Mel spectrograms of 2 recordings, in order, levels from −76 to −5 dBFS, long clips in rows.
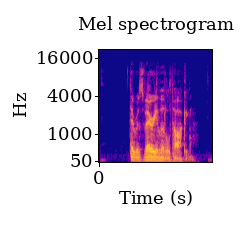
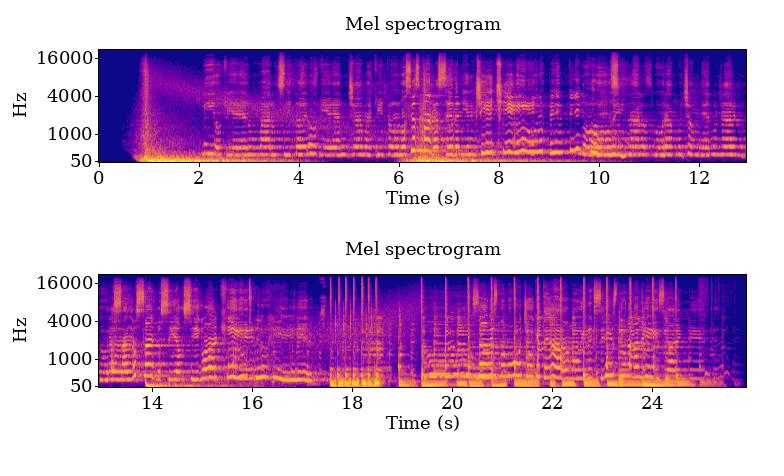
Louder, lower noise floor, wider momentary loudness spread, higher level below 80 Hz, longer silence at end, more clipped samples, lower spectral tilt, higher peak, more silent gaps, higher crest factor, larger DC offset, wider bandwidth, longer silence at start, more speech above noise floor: about the same, -17 LUFS vs -17 LUFS; first, -57 dBFS vs -42 dBFS; about the same, 12 LU vs 11 LU; second, -44 dBFS vs -24 dBFS; about the same, 0.35 s vs 0.4 s; neither; about the same, -5 dB/octave vs -4.5 dB/octave; about the same, 0 dBFS vs 0 dBFS; neither; about the same, 18 dB vs 16 dB; neither; second, 14.5 kHz vs over 20 kHz; about the same, 0.6 s vs 0.7 s; first, 40 dB vs 24 dB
